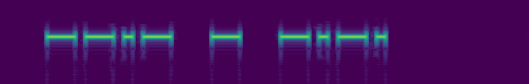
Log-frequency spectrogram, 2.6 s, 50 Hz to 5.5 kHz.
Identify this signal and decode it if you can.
Morse code, heard as a keyed tone, about 25 wpm, spaced as for 22 wpm, 700 Hz. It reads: QTC
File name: Q-codes most common repeated 3 times 18 25wpm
